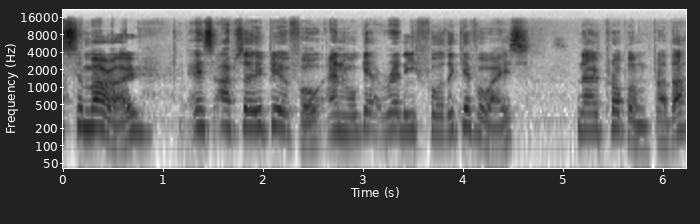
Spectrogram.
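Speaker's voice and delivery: put-on British accent. Signing off to the guys until tomorrow, in a best-attempt British accent. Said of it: "my best uh, British accent".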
